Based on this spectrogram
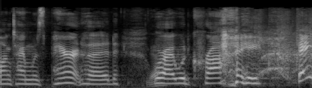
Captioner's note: cheers and applause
